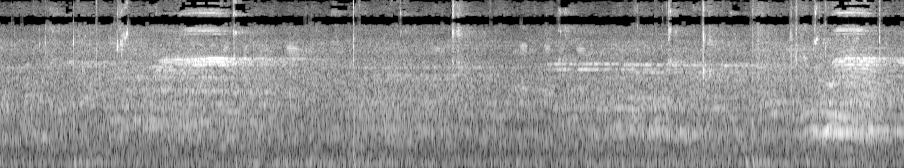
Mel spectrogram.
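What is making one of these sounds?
Sneakers squeak on a hard court floor.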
